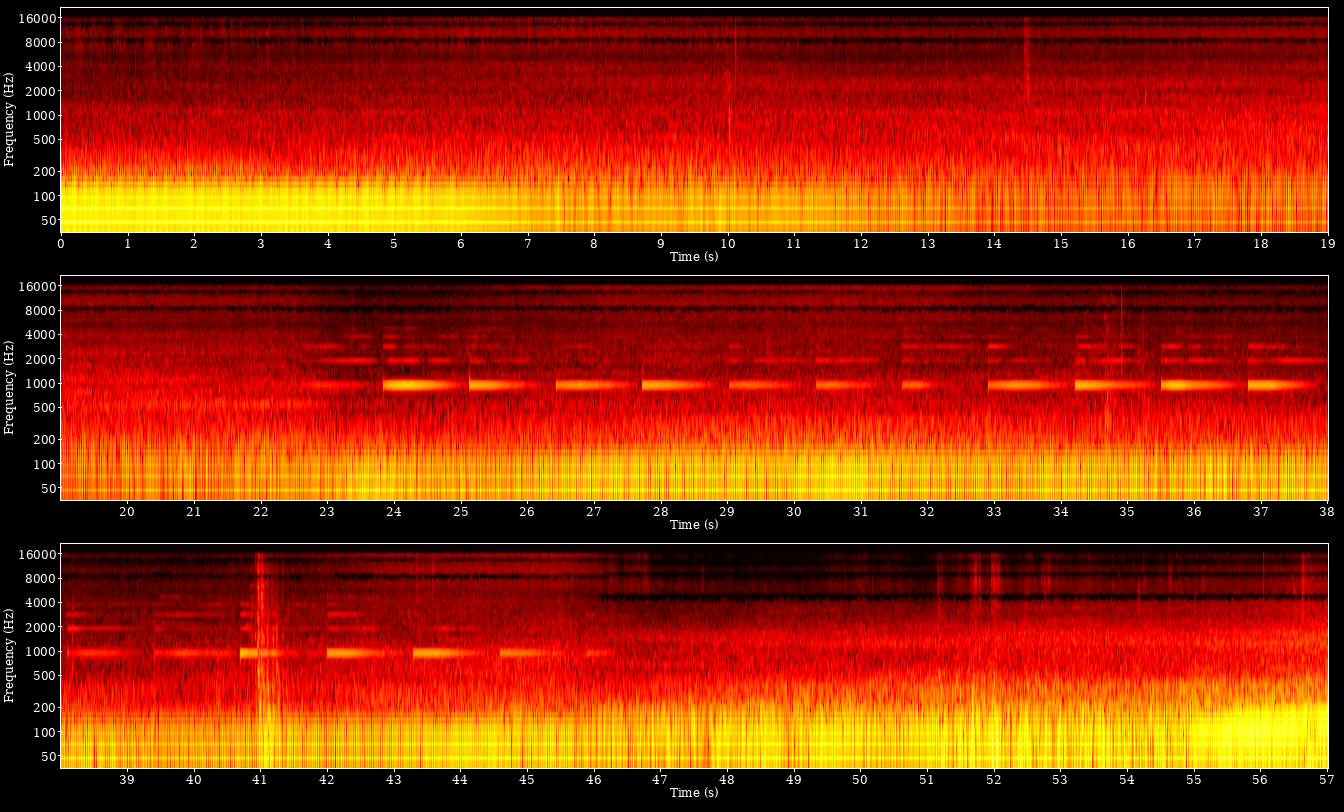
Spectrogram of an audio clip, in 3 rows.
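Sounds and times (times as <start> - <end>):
car engine rumbling: 0.0 - 57.0
dashboard warning chime beeping: 21.8 - 46.5.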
